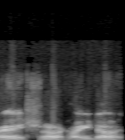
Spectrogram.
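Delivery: slow, high voice squeezed through clenched teeth. Describing how a man used to talk, imitating talking through his teeth. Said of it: "Like through his teeth".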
